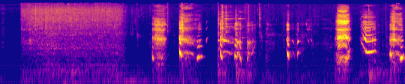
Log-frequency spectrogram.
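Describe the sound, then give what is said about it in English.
A woman crying and sobbing, a few halting, uneven wails and catching breaths that break off between bursts, following a soft hiss at the start. “Don't cry, Mom. I remember saying that. Don't cry.”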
